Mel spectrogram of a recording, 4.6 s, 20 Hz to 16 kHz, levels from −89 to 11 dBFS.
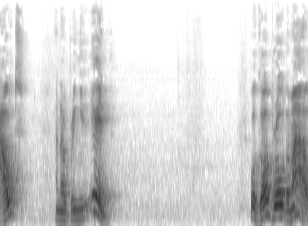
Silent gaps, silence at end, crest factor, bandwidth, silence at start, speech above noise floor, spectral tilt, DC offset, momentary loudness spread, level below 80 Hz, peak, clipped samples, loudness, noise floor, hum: none; 0 s; 18 dB; 14 kHz; 0 s; 44 dB; -5.5 dB/octave; under 0.1%; 15 LU; -78 dBFS; -4 dBFS; under 0.1%; -20 LUFS; -63 dBFS; none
